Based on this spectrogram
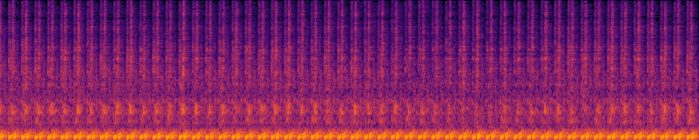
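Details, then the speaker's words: Hot rod tractor race mower go-kart idling with the hood off: fast sharp ticking on each firing pulse over a steady low idle, a known exhaust leak, slightly knocky. "I don't often hear it with the hood off so of course I found an exhaust leak which I already knew was there"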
